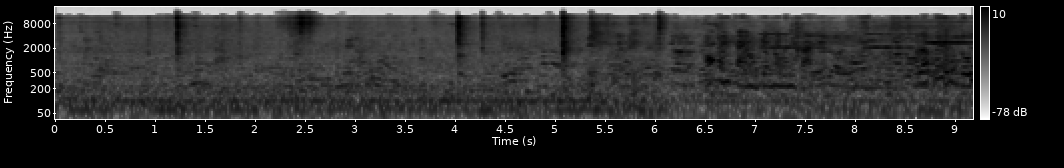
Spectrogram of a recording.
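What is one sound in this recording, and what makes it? Background voices murmur in a busy room.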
